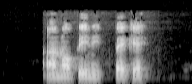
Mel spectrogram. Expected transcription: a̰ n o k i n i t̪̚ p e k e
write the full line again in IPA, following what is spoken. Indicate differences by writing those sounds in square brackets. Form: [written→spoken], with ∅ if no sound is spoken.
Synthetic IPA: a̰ n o [k→p] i n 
